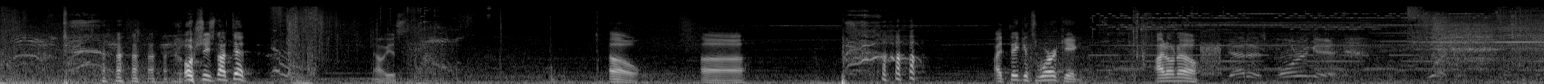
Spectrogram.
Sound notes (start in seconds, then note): 0.6 laughs; 8.5 laughs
